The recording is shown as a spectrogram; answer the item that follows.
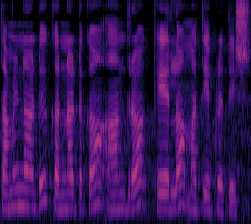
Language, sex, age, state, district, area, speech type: Tamil, female, 30-45, Tamil Nadu, Cuddalore, rural, spontaneous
